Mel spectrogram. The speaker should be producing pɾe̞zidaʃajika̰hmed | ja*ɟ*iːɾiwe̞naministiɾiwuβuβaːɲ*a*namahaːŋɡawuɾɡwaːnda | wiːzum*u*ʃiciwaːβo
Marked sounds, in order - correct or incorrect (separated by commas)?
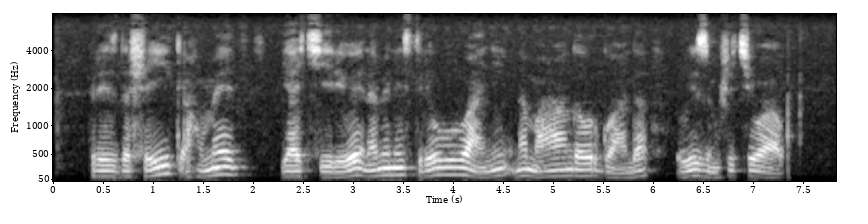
incorrect, incorrect, correct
